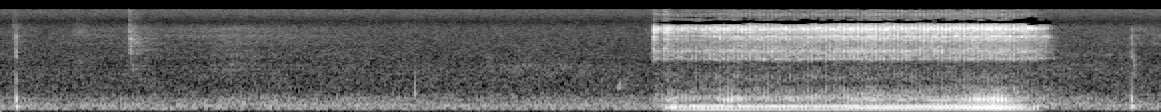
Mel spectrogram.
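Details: Foster dog snoring while sleeping with her eyes open: a single rough, rattling snore of about two seconds against a quiet room.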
